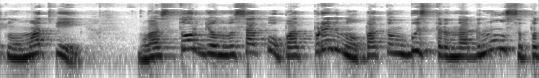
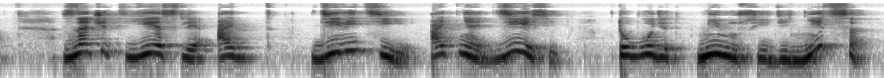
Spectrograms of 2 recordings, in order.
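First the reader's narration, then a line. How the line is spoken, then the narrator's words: Plain. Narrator (Russian): спросил Матвей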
